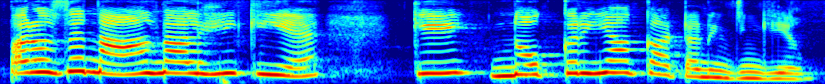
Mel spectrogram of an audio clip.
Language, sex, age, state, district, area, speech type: Punjabi, female, 18-30, Punjab, Patiala, rural, spontaneous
